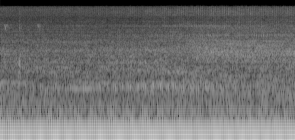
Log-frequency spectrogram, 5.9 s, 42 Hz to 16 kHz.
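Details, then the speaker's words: Honda Accord i4 sedan idling, recorded with the hood closed after a trip: even, steady low hum with no knocks or ticks at a constant level; normal, healthy idle. "This is what it sounds like from inside. I just got back from a trip and there's the mileage. Can't really hear it from the inside."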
